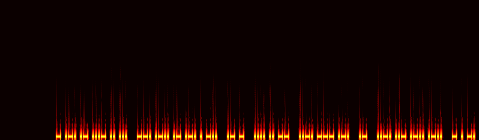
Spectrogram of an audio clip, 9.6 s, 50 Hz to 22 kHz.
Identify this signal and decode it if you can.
Morse code, heard as a keyed tone, about 40 wpm, 700 Hz. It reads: TRAVIS GLARED AT HIM FOR A FULL TEN
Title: A Sound Of Thunder 40wpm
